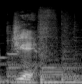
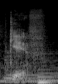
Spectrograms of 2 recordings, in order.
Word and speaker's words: GIF: both ways even if the developer of the format decided it should have a soft G the widespread use of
